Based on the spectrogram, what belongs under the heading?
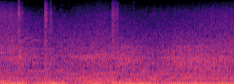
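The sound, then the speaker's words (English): A loud trophy truck engine in a video game roars and revs steadily throughout, continuous, with brief higher bursts of mechanical noise and no voices. “Trophy Truck, you have to survive.”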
